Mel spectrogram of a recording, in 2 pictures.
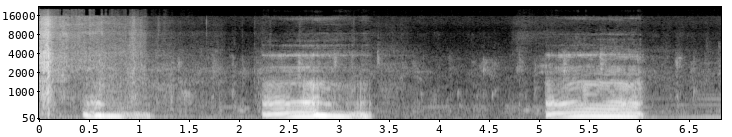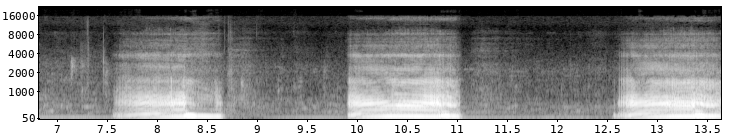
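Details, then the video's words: Puppy snoring loudly while asleep: six harsh, vibrating snores, each roughly a second long, recurring every two to three seconds, the later ones louder and fuller, quiet room between breaths. "Храп щенка."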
